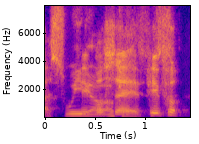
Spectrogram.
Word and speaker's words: Oswego: So moving on to college, and I feel like I'm pronouncing it wrong. Is it Oswego or Oswego or SUNY Oswego? Yeah, Oswego.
